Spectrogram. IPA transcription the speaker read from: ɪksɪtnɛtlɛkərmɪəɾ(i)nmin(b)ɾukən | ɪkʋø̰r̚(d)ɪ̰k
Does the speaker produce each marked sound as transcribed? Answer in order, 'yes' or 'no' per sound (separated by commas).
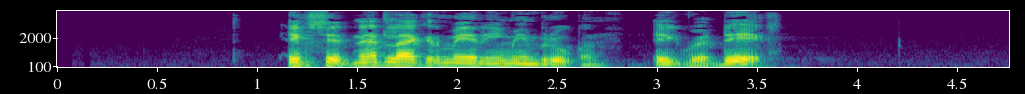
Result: yes, yes, yes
